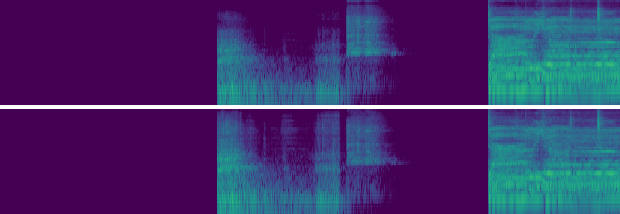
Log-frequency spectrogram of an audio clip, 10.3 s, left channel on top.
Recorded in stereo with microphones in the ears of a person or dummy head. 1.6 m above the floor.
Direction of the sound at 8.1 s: 15° left (ahead or behind).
